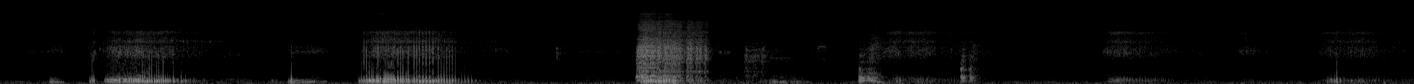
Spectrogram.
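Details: Sleeping baby snoring: irregular snorty, rattling breaths through the nose and throat, some with a faint whistle.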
